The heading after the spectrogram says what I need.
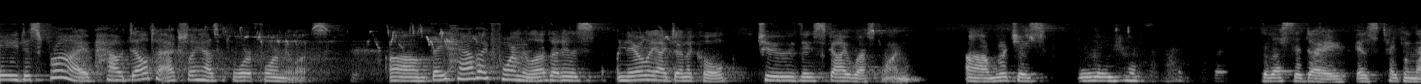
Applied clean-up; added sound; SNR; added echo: neural mask model Resemble Enhance denoiser.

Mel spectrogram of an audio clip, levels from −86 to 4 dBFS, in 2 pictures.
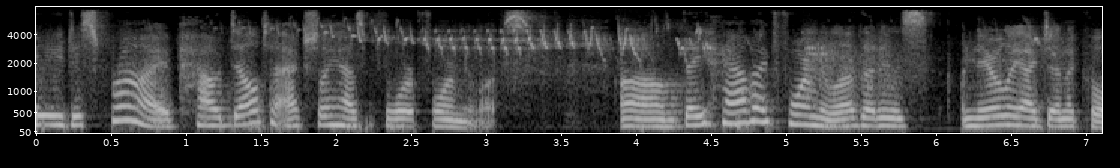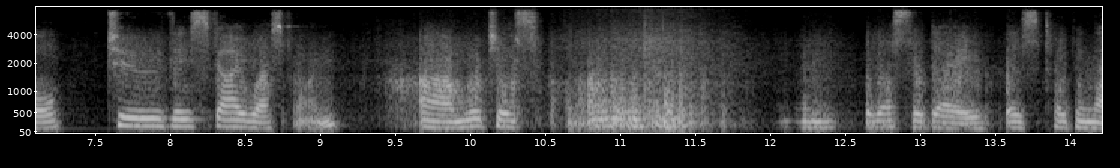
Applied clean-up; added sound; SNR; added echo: neural mask model RNNoise.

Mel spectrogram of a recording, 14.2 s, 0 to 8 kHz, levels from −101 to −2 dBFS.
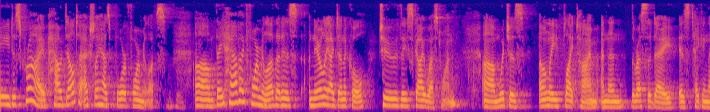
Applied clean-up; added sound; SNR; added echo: none; none; none; none.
